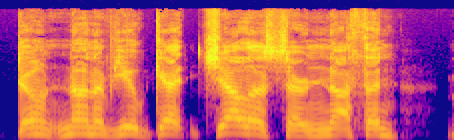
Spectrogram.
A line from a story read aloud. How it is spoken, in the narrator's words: shouted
